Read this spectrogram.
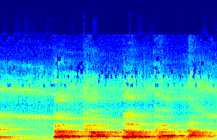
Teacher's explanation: ನಾಲಿಗೆಯನ್ನ ಮೇಲಕ್ಕೆ ಟಚ್ ಮಾಡಿದ್ರೆ ಏನ್ ಭಾಗ ಇದನ್ನ ಅಂಗಳು ಅಂತ ಕರೀತೀವಿ. ಈ 5 ಅಕ್ಷರಗಳು ಅಂಗಳಿಗೆ ನಾಲಿಗೆ ಸ್ಪರ್ಶವಾಗುವ ಮೂಲಕ ಉಚ್ಚಾರಣೆ ಆಗುತ್ತವೆ. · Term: ಮೂರ್ಧ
